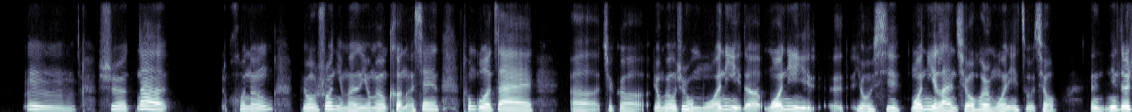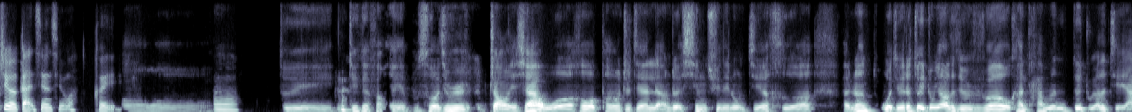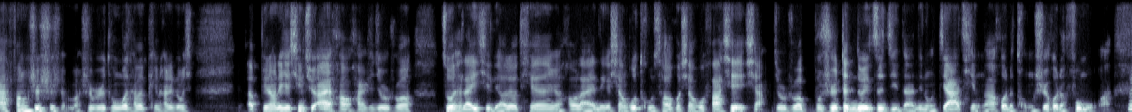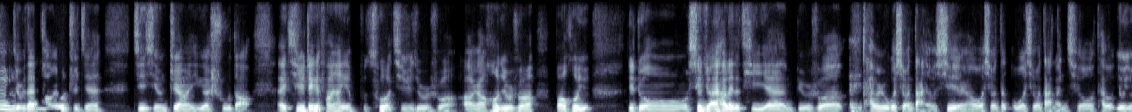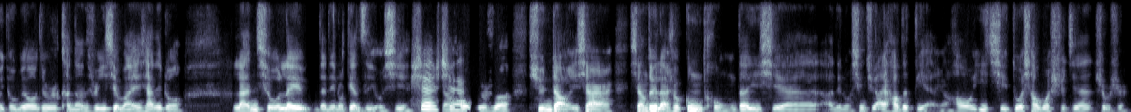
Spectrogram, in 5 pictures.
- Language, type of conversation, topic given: Chinese, advice, 我发现自己会情绪化进食，应该如何应对？
- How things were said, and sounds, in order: tapping; other noise; laugh; background speech; other background noise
